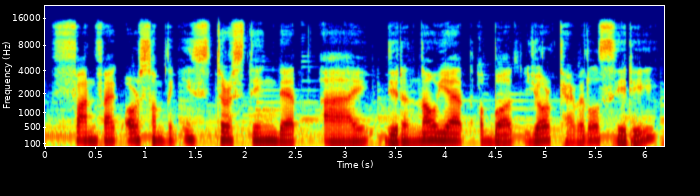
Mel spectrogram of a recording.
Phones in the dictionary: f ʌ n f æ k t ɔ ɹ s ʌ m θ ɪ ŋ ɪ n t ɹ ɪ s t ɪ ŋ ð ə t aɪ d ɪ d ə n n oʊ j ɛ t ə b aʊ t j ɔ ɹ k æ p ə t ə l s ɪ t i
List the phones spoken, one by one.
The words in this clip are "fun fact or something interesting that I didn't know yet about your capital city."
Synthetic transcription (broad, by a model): f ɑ n f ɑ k ɔ ɹ s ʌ m t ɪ ŋ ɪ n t ɹ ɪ s t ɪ ŋ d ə t aɪ d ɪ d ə n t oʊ j ɛ t ə b aʊ t j ɔ ɹ k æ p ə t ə l s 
